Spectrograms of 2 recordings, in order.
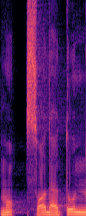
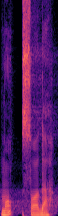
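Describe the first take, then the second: First: The word ends in a tun sound. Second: The word ends in a soft h sound. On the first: The reader continues without stopping. "আমরা যদি এইখানে না থামি সেক্ষেত্রে এই গোল তারই উচ্চারণ হবে" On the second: The reader stops at the end of the verse. "যদি আমরা থামি সেক্ষেত্রে তখন বলতে হবে দাল হা জবর দাহ"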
